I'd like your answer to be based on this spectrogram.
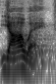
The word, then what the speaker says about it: Yahweh: The exact pronunciation of YHWH is uncertain. We usually pronounce it Yahweh, because the Jewish people consider the personal name of God to be so holy that it should never be spoken aloud.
